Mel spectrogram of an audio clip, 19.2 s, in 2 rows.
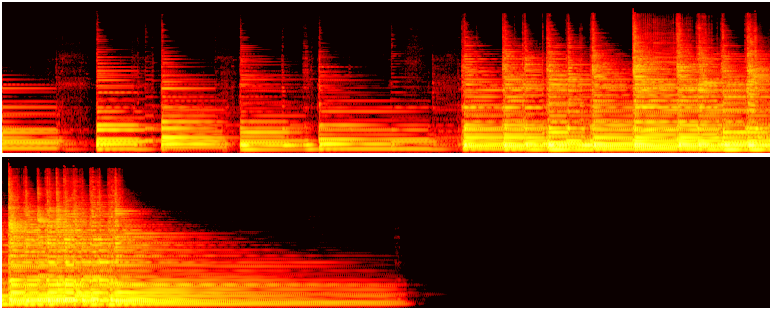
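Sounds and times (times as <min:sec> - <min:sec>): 
instrumental music: 0:00.0 - 0:14.7.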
